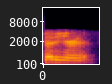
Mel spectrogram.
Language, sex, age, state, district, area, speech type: Tamil, male, 60+, Tamil Nadu, Nagapattinam, rural, conversation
